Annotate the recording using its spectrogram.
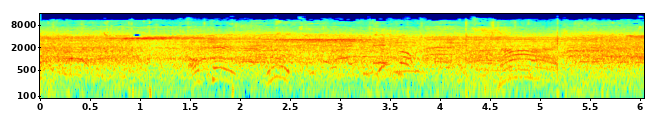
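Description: Volleyball rally: sneakers squeaking repeatedly on the court surface and the ball being struck, over a constant, echoing din of voices filling a large hall.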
